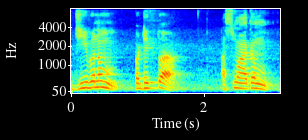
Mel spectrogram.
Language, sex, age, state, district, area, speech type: Sanskrit, male, 18-30, Uttar Pradesh, Lucknow, urban, spontaneous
